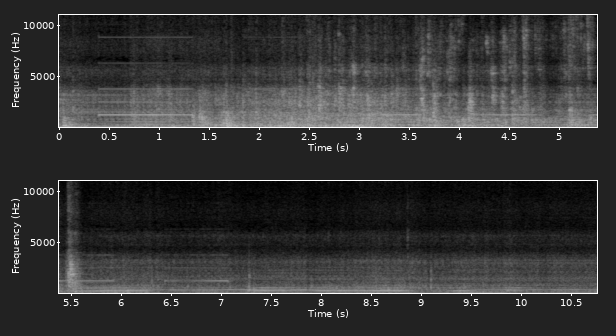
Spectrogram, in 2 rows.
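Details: 2020 Caterpillar 259D3 skid steer loader, 1,484 hours, backing up; steady diesel rumble with a clear, evenly spaced reversing beep; alarm working normally.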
